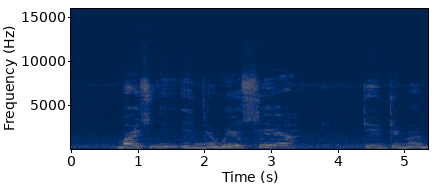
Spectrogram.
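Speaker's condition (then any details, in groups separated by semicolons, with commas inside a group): Cerebral palsy; cognitive rehabilitation therapy, lives independently; balance and speech most affected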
